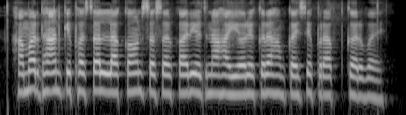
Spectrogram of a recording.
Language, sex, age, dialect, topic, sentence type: Magahi, male, 60-100, Central/Standard, agriculture, question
